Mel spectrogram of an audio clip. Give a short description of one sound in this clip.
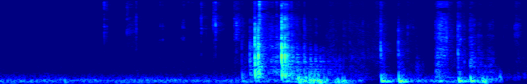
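Small plastic toy parts click and tap under handling fingers.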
